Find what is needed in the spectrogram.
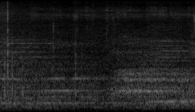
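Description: A choir singing long held chords, moving to a new chord about one and a half seconds in, with a short sharp click just after the start.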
